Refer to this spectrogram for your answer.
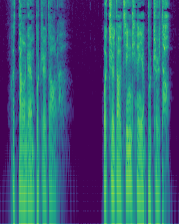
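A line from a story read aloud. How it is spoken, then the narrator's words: Drunken mumble. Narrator (Chinese): 杨刚他带着醉意喃喃地说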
